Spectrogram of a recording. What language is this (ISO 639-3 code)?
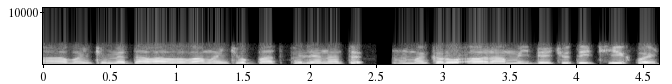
kas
